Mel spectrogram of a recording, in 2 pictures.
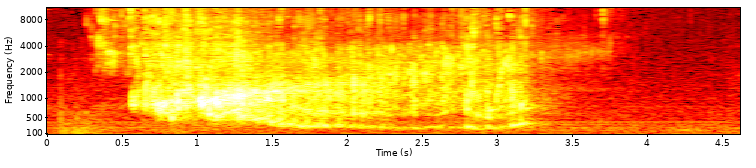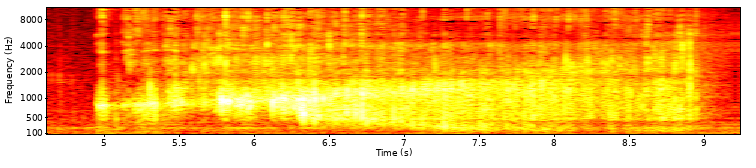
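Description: Water is poured for pour-over coffee in two steady streams split by a short pause, each a bright, splashing hiss whose tone rises slightly as the liquid builds up. No one speaks.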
